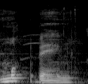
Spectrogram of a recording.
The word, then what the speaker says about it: mukbang: I'm ready for some mukbang. Don't you have to say it like that? Mukbang. – I think that's the pronunciation. Yeah, mukbang.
